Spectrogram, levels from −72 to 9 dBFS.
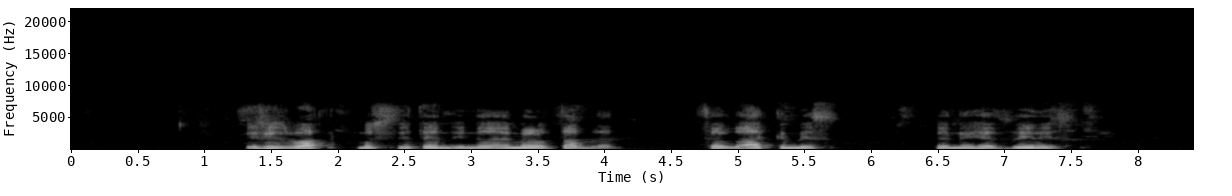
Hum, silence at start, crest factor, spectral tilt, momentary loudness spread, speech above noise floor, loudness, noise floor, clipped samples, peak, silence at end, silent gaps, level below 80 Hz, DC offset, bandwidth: none; 1.3 s; 18 dB; -7 dB/octave; 12 LU; 51 dB; -21 LUFS; -71 dBFS; under 0.1%; -4 dBFS; 0.95 s; none; -62 dBFS; under 0.1%; 7.6 kHz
